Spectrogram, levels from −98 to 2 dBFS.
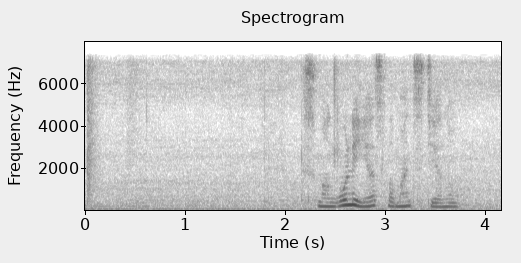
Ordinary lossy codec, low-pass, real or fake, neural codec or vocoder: AAC, 48 kbps; 7.2 kHz; real; none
